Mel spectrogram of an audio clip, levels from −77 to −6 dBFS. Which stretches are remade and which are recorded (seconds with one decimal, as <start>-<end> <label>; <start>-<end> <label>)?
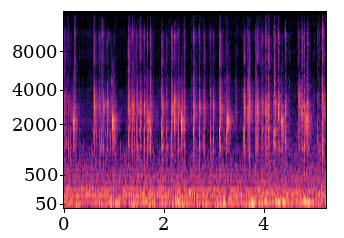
0.0-4.0 remade; 4.0-5.2 recorded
